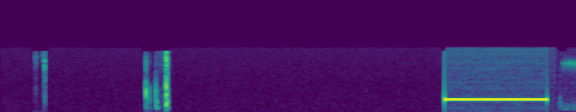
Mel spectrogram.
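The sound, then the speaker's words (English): A telephone dial tone sounds during an attempt to call someone back. A few faint, short clicks come first, then the steady, single-pitched tone holds loud for just over a second and cuts off. “We're going to try to call back and get him back on.”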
